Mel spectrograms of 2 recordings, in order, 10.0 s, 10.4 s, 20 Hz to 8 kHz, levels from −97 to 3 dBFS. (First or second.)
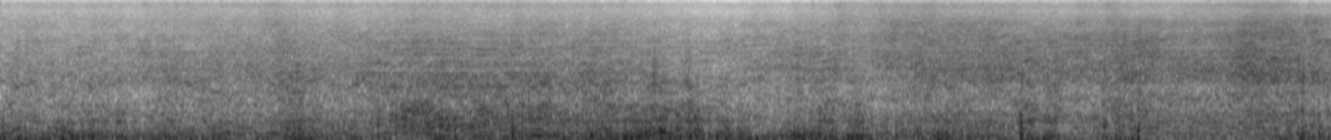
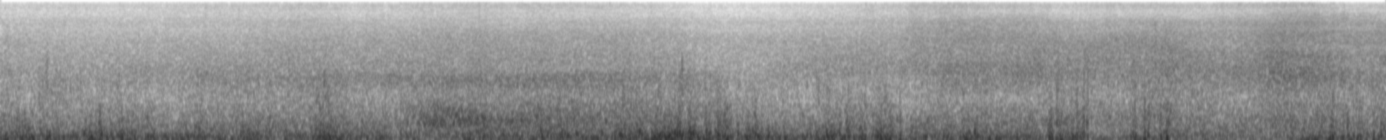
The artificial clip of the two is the first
